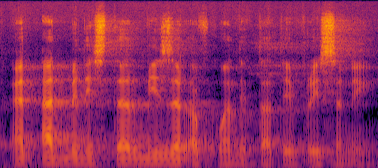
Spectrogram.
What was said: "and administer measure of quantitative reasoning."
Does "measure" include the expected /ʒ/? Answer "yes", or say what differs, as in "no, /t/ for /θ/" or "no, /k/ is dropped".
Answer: no, /z/ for /ʒ/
